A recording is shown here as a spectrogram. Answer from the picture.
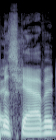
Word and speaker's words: Miscavige: David Miscavige.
